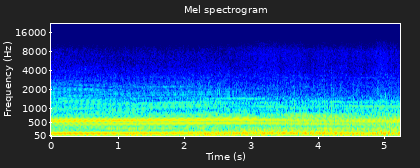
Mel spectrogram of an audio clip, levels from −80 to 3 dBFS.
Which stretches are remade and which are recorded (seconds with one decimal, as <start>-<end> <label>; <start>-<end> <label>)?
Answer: 0.0-0.9 recorded; 0.9-1.3 remade; 1.3-3.4 recorded; 3.4-5.2 remade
